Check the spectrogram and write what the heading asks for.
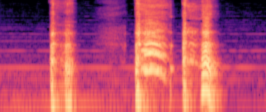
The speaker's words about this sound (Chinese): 龙千军又是一阵咳嗽。手捂住了自己的脖子，脸上的表情都挤到了一起。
